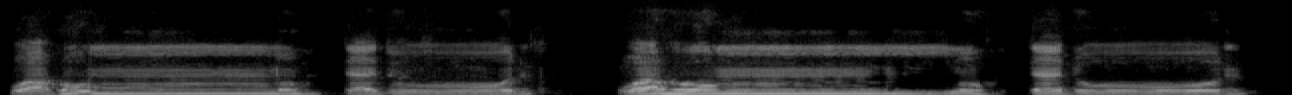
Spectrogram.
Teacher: Terus mim mati, terus masuk dalam mim. Idgham. Idgham ni kita masukkan terus. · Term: idgham mitlain saghir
